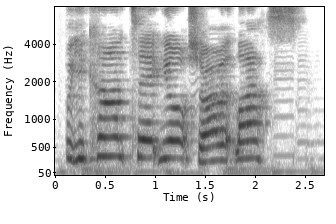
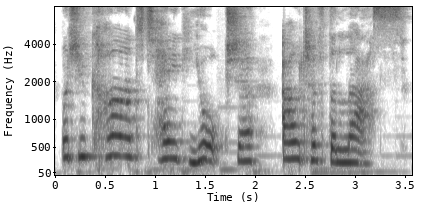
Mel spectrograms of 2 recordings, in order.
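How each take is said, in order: First: It is said in a Yorkshire accent. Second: It is said in a standard British accent. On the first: "But in a Yorkshire accent, it would be something like" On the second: "That's how it would be"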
